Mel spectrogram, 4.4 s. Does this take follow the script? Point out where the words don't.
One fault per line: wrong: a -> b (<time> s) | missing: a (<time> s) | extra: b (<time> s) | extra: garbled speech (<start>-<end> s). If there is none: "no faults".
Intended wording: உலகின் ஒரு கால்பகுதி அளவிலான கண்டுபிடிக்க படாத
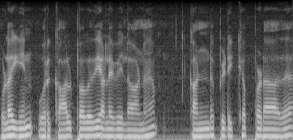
no faults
